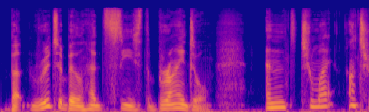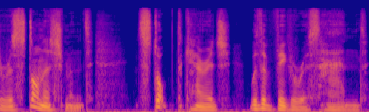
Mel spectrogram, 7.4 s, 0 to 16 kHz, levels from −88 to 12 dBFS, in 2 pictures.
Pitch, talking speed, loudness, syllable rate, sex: 115 Hz, 145 wpm, -20 LUFS, 5.5 syllables/s, male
